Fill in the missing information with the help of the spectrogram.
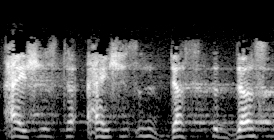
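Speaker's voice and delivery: slow, solemn graveside intoning; slow, solemn funeral committal, lightly voiced; solemn funeral words. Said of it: "the Methodist preacher".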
